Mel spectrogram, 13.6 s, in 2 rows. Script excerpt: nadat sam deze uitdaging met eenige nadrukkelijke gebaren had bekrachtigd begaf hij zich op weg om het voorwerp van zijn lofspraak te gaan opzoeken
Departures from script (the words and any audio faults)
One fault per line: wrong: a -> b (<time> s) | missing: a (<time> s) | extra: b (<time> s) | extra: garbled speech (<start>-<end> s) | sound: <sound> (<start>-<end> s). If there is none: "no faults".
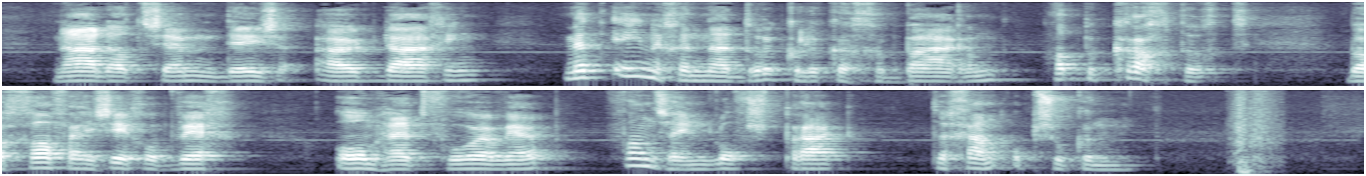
sound: whoosh (12.9-13.2 s)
